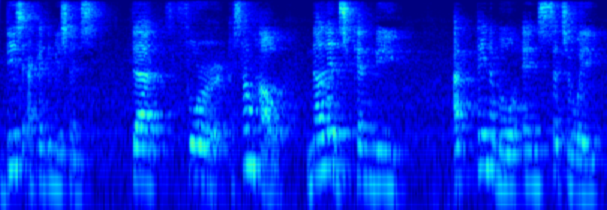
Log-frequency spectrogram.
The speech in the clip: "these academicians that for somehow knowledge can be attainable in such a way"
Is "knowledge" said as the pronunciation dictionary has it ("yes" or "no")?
yes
